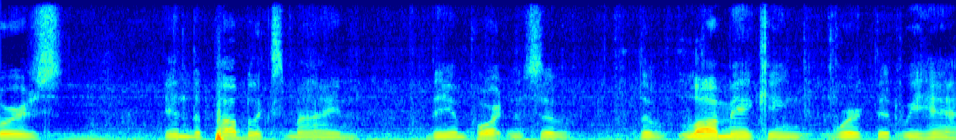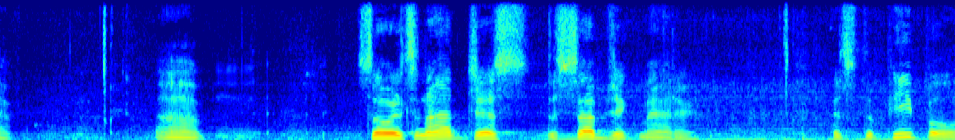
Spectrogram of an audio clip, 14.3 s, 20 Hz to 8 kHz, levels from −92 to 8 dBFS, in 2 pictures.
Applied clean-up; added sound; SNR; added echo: none; Engine; 18 dB; none.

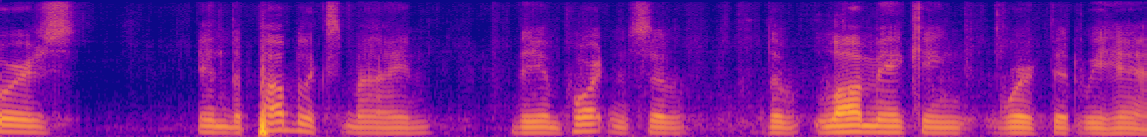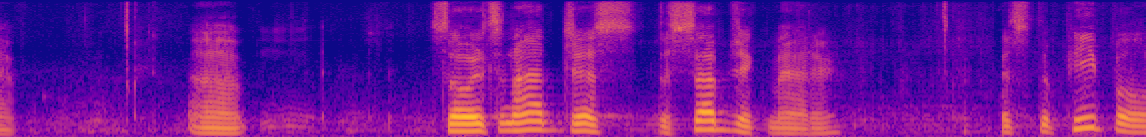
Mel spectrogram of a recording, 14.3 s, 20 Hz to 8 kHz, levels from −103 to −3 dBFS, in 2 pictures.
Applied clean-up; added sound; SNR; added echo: neural separator model SepFormer DNS4.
